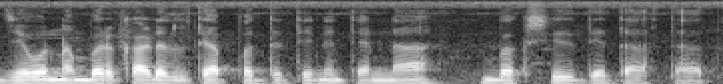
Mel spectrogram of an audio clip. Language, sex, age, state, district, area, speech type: Marathi, male, 60+, Maharashtra, Satara, rural, spontaneous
